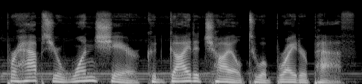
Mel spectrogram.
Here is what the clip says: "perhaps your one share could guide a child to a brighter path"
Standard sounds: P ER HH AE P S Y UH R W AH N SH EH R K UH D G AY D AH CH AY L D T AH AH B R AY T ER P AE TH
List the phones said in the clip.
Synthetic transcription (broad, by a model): P ER HH AE P S Y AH R W AH N SH EH R K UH D G AY D AH CH AY L D T AH AH B R AY T ER P AE TH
